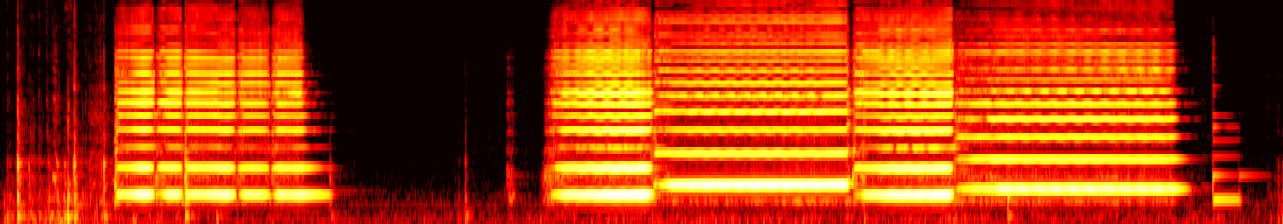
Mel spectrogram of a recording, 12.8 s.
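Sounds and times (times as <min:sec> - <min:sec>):
violin: 0:01.1 - 0:03.4, 0:05.5 - 0:12.5.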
